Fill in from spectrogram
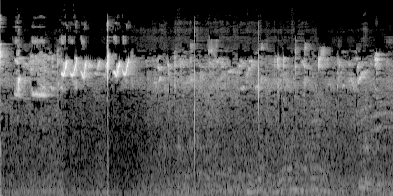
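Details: Sunbird besetan song used as a lure: a burst of quick, high, rising chirps for about two and a half seconds, then only faint, distant twittering.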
